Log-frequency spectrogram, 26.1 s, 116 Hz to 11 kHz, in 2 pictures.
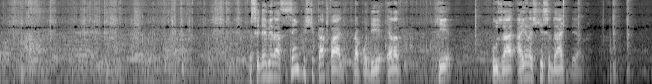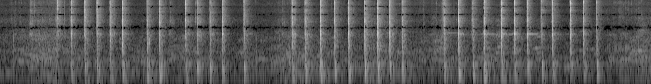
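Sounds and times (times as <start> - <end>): metal tool clicking on cane: 11.2 - 12.7, 14.1 - 18.1, 21.8 - 25.1.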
